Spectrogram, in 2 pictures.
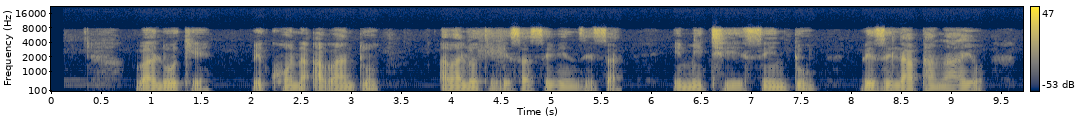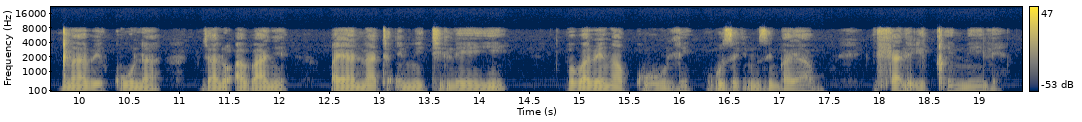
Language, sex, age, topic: North Ndebele, female, 36-49, health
